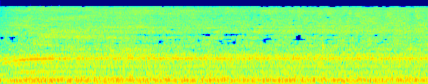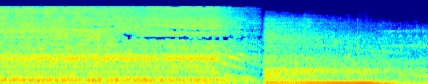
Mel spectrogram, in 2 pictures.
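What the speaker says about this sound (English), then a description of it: "So here's just the vacuum." A vacuum cleaner working over an AC unit, a steady loud whine with whistling tones that drops and changes pitch near the end as the suction shifts.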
